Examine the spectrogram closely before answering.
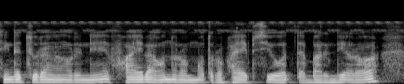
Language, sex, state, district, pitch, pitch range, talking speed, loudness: Chakma, male, Tripura, Unakoti, 110 Hz, 105-115 Hz, 175 wpm, -16 LUFS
